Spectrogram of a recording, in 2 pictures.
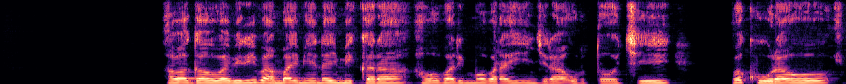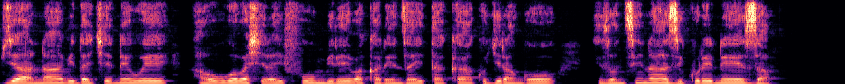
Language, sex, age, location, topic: Kinyarwanda, male, 18-24, Kigali, agriculture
